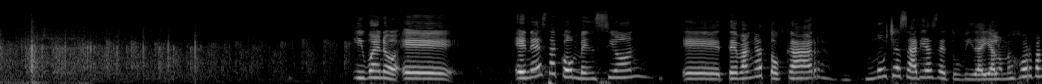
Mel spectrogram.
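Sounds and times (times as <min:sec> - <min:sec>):
audience applause: 0:00.0 - 0:03.5
speech: 0:03.6 - 0:04.6, 0:05.2 - 0:10.4.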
